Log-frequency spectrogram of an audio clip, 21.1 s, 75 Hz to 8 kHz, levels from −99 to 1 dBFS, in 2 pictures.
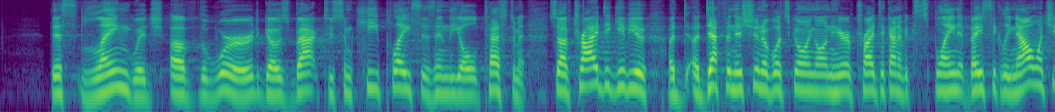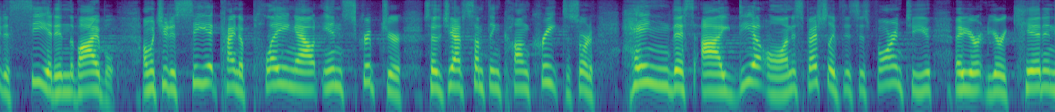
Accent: American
